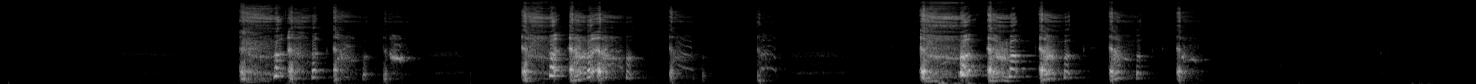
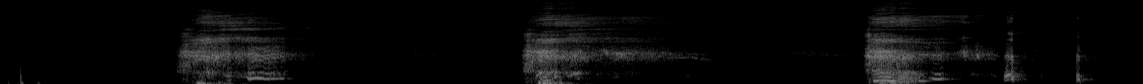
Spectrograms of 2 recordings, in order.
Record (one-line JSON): {"cough_length": "14.8 s", "cough_amplitude": 16848, "cough_signal_mean_std_ratio": 0.34, "exhalation_length": "11.4 s", "exhalation_amplitude": 2928, "exhalation_signal_mean_std_ratio": 0.46, "survey_phase": "beta (2021-08-13 to 2022-03-07)", "age": "65+", "gender": "Female", "wearing_mask": "No", "symptom_cough_any": true, "symptom_new_continuous_cough": true, "symptom_runny_or_blocked_nose": true, "symptom_shortness_of_breath": true, "symptom_sore_throat": true, "symptom_fatigue": true, "symptom_onset": "3 days", "smoker_status": "Never smoked", "respiratory_condition_asthma": true, "respiratory_condition_other": false, "recruitment_source": "Test and Trace", "submission_delay": "2 days", "covid_test_result": "Positive", "covid_test_method": "RT-qPCR", "covid_ct_value": 31.7, "covid_ct_gene": "ORF1ab gene"}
